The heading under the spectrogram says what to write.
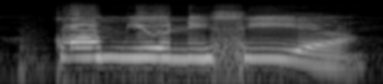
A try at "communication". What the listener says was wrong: Communicio. No, there is one, this word, this one you missed it. C-A-T. Communicacio. Communicacio. So, this information and communication I just wrote so that you to understand the pronunciation of this one. Okay, so when you have T-I-O-N together, pronunciation will be C-O. When you have T-I-O-N, pronunciation will be C-O.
